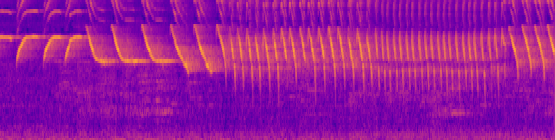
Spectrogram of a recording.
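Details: Local canary in full, steady song, played to prompt other canaries to sing: a few slow, sliding whistled sweeps, then a dense, fast rattling trill. A faint low hum runs beneath.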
